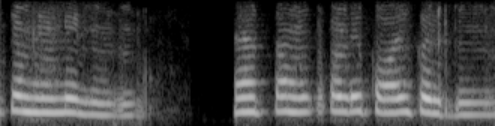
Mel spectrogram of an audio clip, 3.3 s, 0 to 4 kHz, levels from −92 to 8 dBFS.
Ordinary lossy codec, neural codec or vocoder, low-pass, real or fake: Opus, 16 kbps; autoencoder, 22.05 kHz, a latent of 192 numbers a frame, VITS, trained on one speaker; 3.6 kHz; fake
